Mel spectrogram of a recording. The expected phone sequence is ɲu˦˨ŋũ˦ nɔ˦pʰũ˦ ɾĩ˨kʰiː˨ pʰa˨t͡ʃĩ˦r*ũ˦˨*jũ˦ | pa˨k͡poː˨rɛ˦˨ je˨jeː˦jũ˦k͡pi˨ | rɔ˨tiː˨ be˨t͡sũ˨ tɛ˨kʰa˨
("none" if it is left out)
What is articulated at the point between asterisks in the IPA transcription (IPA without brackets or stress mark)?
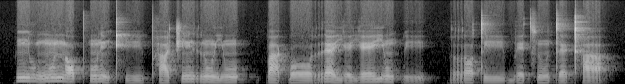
ũ˦˨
